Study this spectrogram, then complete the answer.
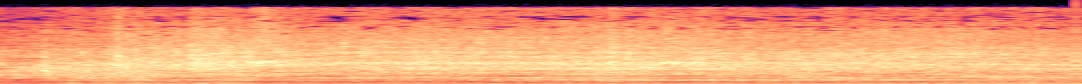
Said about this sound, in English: I wonder, what's the decibel level of an infinite number of trucks driving by an infinite number of locations like this one?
